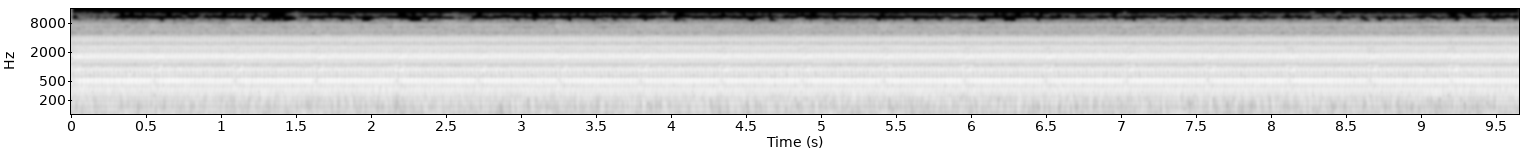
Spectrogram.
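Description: A loud, steady electronic buzzing drone with a fast regular pulse, the normal knocking and buzzing of an MRI scanner during imaging.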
